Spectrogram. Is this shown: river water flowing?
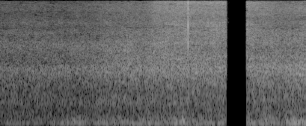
yes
